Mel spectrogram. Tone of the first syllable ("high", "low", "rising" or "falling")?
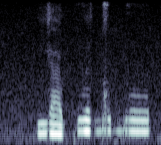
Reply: low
